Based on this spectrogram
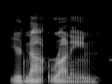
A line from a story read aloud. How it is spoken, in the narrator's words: the hunter said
